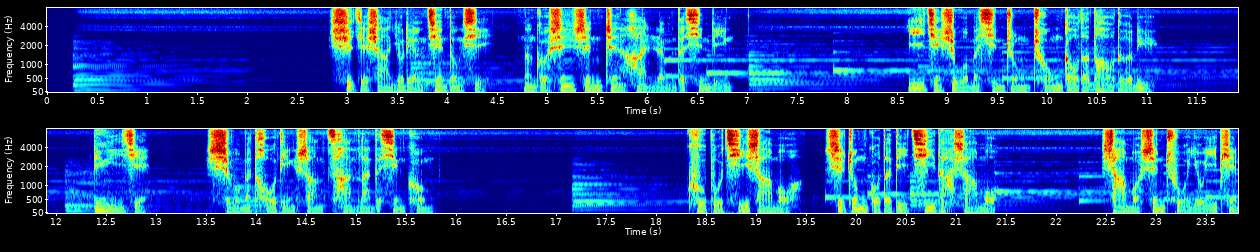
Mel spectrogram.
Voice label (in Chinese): 男 轻松自述; 库布齐沙漠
